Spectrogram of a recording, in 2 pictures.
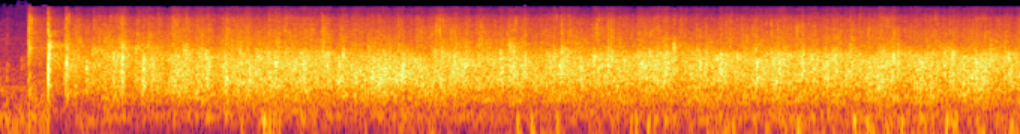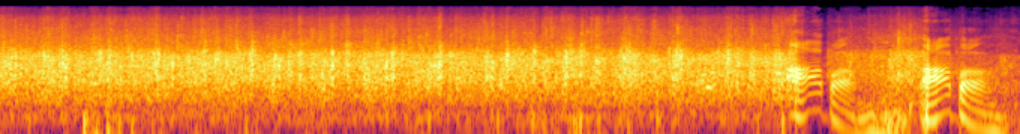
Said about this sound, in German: Das, Frau Primaria, ist Ihr Applaus.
